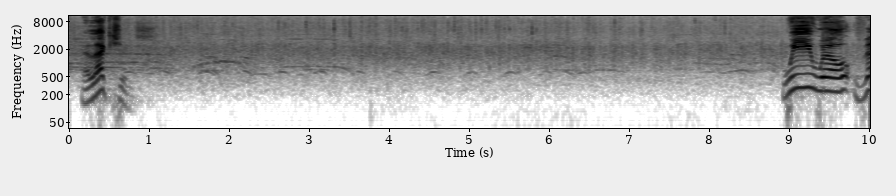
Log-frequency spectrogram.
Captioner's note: applause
